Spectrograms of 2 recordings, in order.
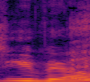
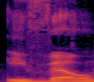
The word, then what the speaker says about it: Evelle: Thank you so much, Evelle.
